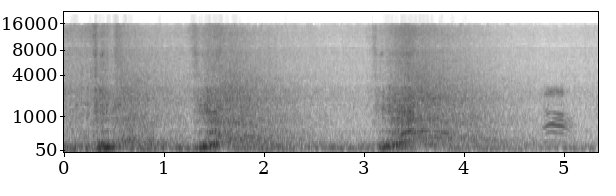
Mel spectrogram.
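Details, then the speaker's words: 1972 Chevy Corvette with new Bluetooth distributor on the custom ignition timing program: three crisp throttle blips climb cleanly and fall back smoothly without hesitation; revs freely and responsively. "it sounds so good it is so responsive as you can see everything's feeding nicely"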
